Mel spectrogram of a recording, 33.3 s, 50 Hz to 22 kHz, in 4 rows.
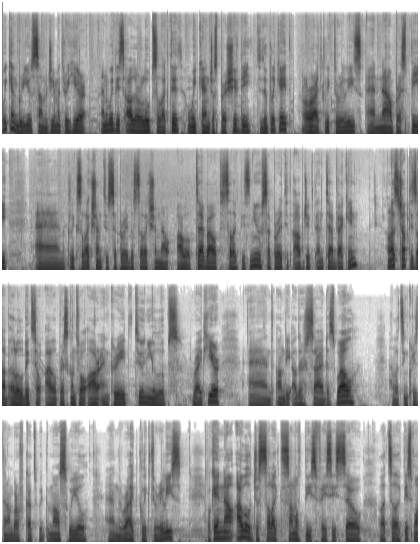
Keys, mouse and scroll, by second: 4.9 shift+d, 8.1 p, 12.2 Tab, 12.9 click, 17.9 ctrl+r, 21.0 middle click, 21.8 ctrl+r, 27.2-28.9 middle drag, 28.9 3, 29.2-32.1 middle drag, 32.1 click.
